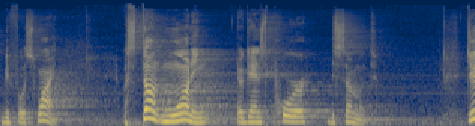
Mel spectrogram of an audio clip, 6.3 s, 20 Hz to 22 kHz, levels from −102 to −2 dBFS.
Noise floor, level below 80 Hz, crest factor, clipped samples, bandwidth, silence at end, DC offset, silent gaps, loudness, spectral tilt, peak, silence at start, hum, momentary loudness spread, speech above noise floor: -59 dBFS; -66 dBFS; 20 dB; under 0.1%; 18.5 kHz; 0 s; under 0.1%; none; -27 LUFS; -6 dB/octave; -8 dBFS; 0 s; none; 19 LU; 33 dB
